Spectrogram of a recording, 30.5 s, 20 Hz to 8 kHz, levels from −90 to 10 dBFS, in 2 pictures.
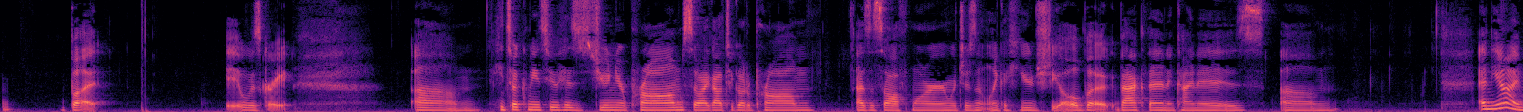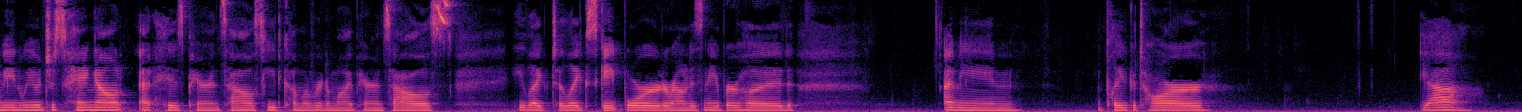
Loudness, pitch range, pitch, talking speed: -23 LUFS, 155-170 Hz, 160 Hz, 135 wpm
